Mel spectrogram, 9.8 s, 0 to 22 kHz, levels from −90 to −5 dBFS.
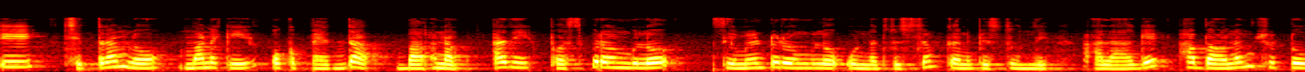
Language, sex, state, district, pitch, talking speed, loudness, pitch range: Telugu, female, Andhra Pradesh, Guntur, 245 Hz, 115 wpm, -18 LUFS, 225-270 Hz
